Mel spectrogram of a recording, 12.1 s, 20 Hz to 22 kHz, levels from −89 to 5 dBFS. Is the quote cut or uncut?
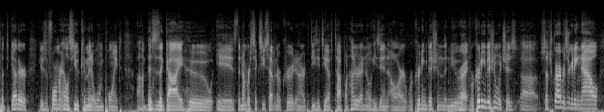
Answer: uncut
